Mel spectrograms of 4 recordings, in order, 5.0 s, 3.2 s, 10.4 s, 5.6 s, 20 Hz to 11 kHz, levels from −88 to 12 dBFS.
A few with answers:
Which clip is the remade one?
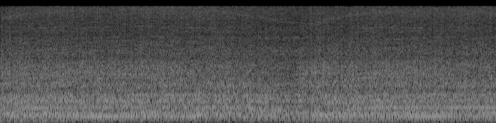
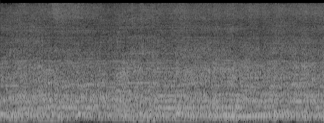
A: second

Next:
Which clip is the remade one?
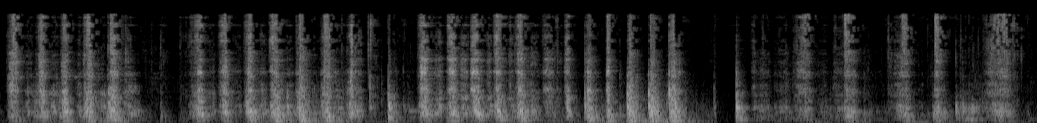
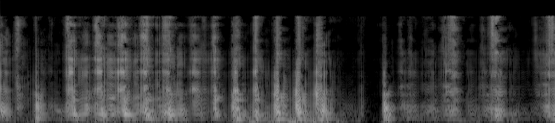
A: second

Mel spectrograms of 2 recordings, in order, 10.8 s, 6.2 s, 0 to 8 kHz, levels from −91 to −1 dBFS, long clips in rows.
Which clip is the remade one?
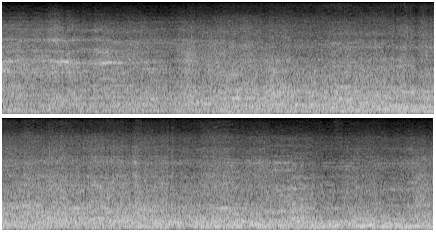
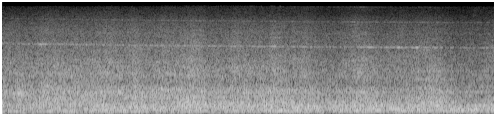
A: first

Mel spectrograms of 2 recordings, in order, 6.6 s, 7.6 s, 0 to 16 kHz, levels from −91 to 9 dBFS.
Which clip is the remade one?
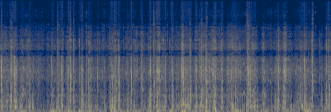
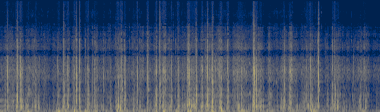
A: first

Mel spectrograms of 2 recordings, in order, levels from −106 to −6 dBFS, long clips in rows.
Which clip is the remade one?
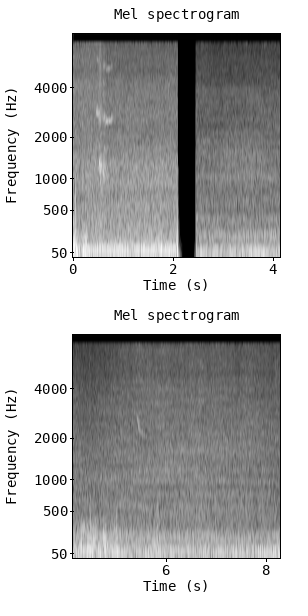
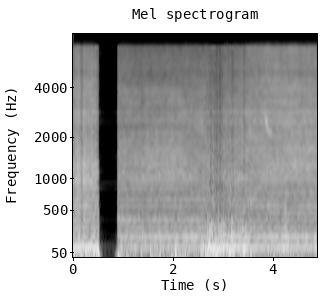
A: second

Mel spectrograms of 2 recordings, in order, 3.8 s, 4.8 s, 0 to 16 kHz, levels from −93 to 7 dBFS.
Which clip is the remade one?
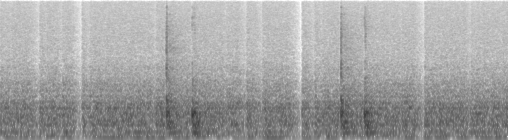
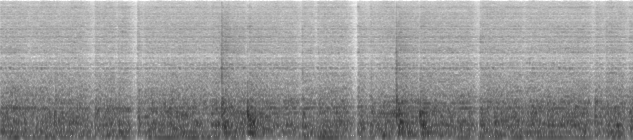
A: second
